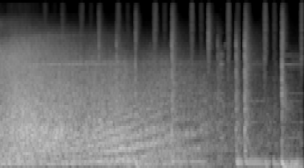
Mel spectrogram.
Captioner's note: none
